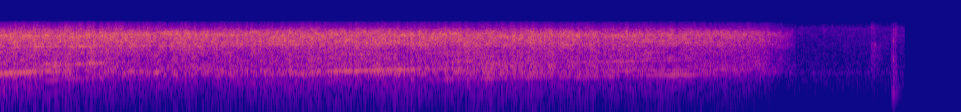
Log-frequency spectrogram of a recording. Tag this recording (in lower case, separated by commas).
vroom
